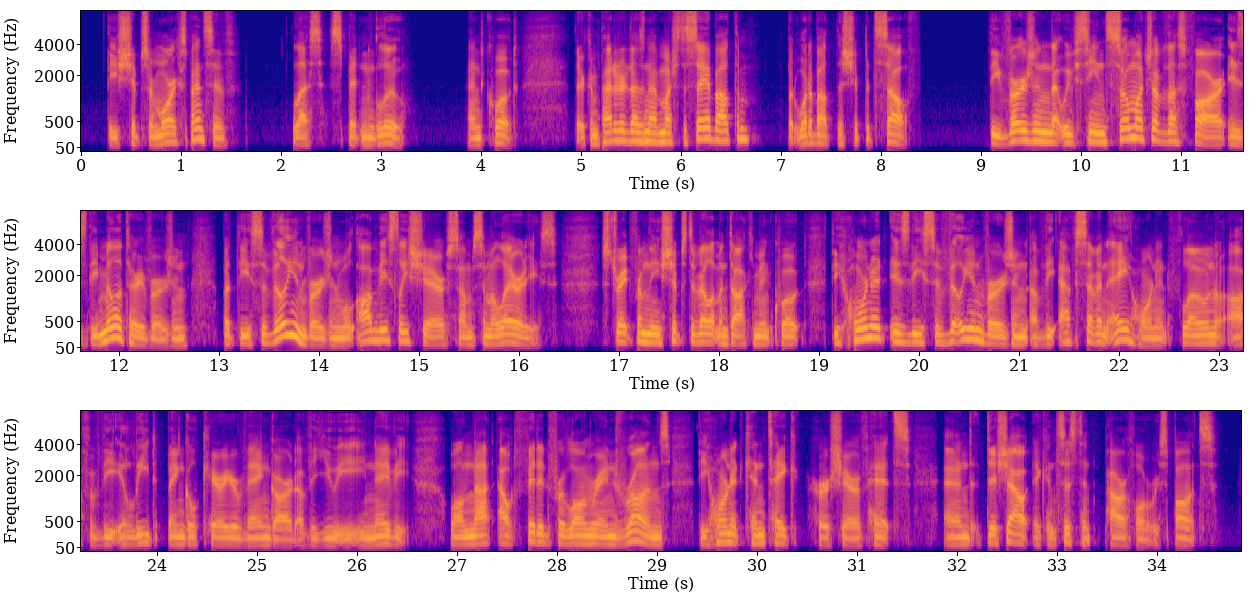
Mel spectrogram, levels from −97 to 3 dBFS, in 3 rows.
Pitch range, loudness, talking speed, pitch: 105-145 Hz, -23 LUFS, 170 wpm, 120 Hz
